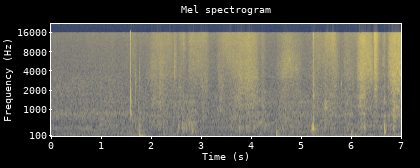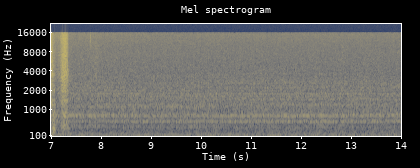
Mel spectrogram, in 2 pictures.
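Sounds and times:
rustling and shuffling: 0:00.8 - 0:08.0.

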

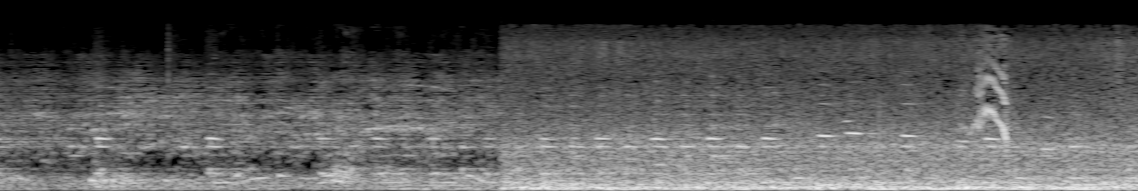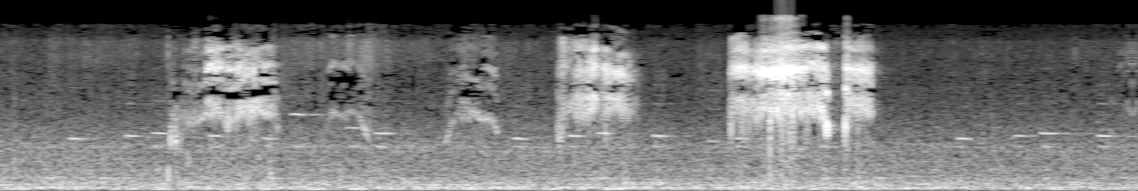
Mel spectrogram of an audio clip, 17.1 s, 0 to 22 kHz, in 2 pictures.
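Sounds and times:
parrot whistling: 0:04.5 - 0:08.1, 0:09.1 - 0:17.0
parrot squawking: 0:05.8 - 0:08.1, 0:09.5 - 0:15.3.

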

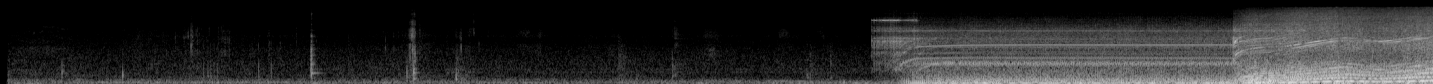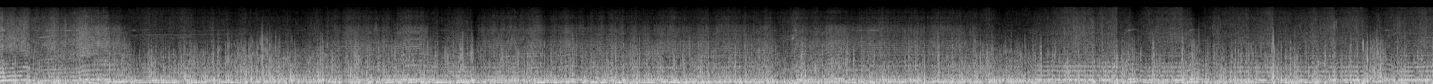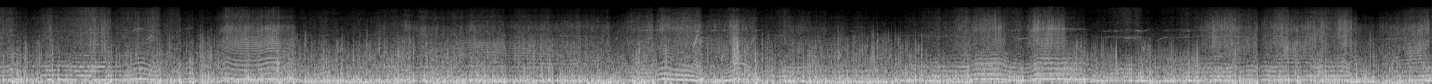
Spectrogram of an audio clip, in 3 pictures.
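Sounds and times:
drone motors buzzing: 0:08.7 - 0:42.9.

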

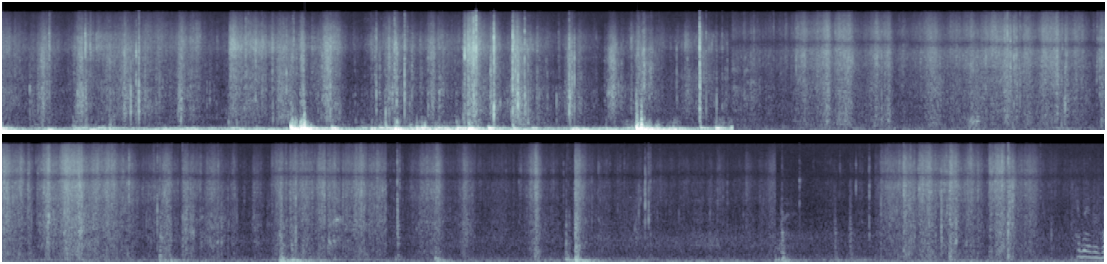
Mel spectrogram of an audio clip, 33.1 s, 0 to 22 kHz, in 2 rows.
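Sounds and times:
footsteps through dry leaves: 0:00.0 - 0:28.2, 0:29.6 - 0:33.0
wood knocks and thuds: 0:02.7 - 0:11.0.

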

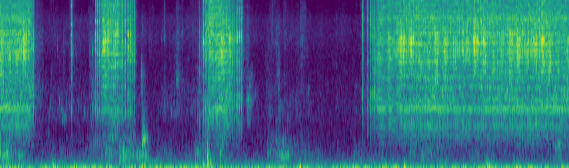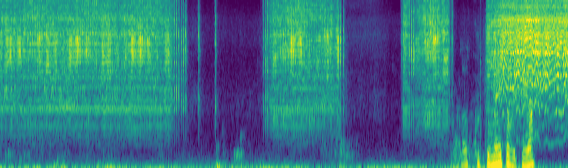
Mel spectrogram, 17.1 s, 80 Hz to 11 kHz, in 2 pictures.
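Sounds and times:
fishing reel drag clicking: 0:00.0 - 0:02.1, 0:03.0 - 0:03.7, 0:05.4 - 0:11.8, 0:12.4 - 0:13.8, 0:14.5 - 0:17.0.

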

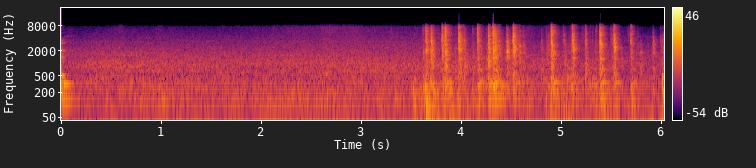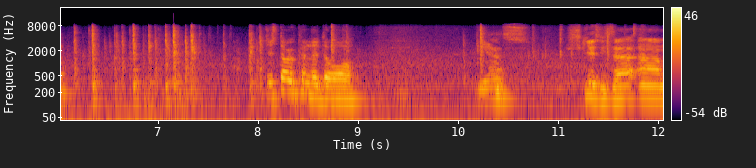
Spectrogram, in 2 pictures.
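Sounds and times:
rapid knocking on glass door: 0:03.5 - 0:09.0.

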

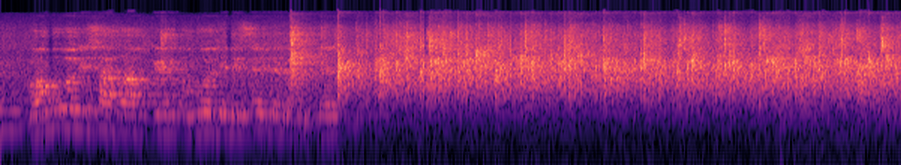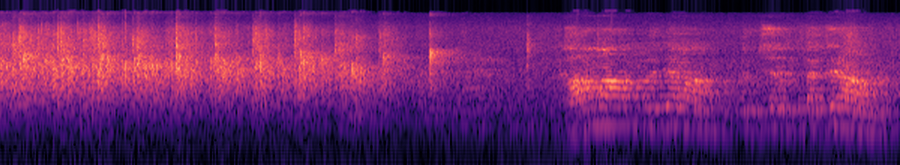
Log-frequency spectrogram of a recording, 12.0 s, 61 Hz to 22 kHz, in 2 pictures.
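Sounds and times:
audience applauding: 0:01.9 - 0:09.2.

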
